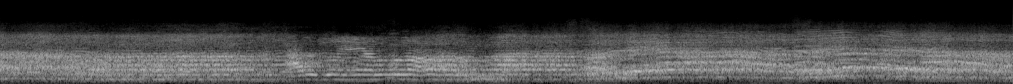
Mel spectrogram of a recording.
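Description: A large gathering of men chanting 'Allah' together in one voice, a long sustained zikr. One wavering voice stands out above the crowd about three seconds in.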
